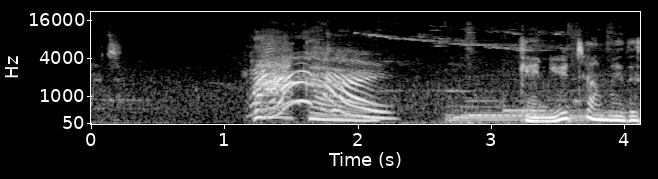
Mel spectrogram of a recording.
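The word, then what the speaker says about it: rākau: Rako. Can you tell me the sound the word begins with? Rako. R. Ka pai, r. Now try sounding out the word rako. Rako. Ra. Ka. Oo.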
